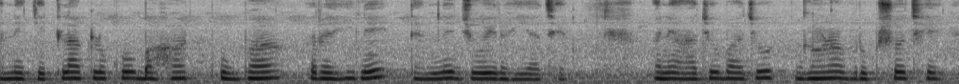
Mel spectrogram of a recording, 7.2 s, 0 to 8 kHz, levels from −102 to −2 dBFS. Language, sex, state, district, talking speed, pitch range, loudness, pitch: Gujarati, female, Gujarat, Valsad, 115 wpm, 200-220 Hz, -16 LUFS, 210 Hz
